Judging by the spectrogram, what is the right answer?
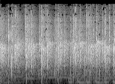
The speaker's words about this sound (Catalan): Un aplaudiment per tots vosaltres.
